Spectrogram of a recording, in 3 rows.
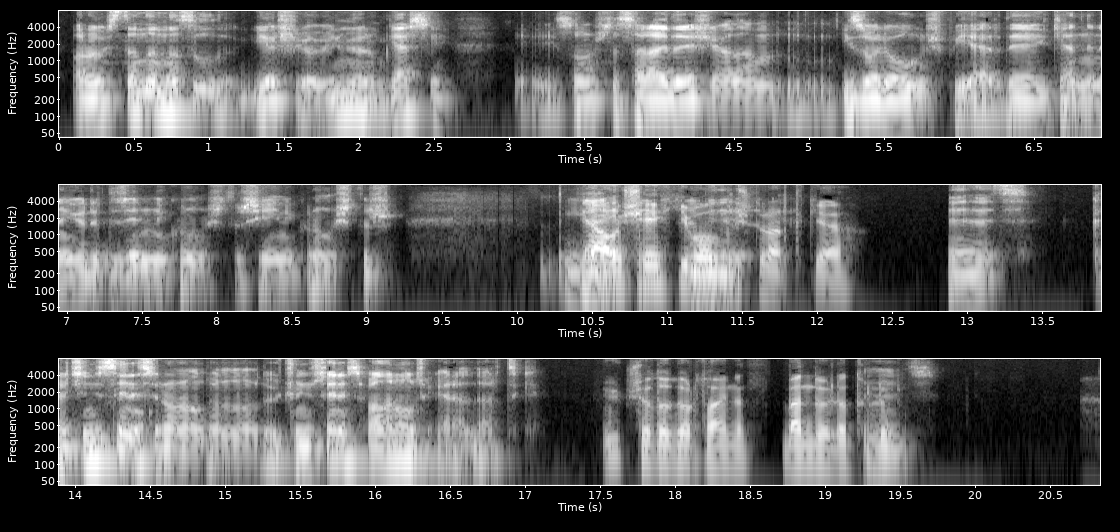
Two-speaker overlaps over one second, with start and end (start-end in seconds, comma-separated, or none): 10.4-11.7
